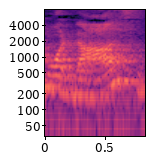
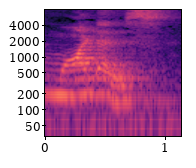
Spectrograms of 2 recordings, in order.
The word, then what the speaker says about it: models: If you are doubtful, you can check the pronunciation anywhere. So this is not modals, this is models, right?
